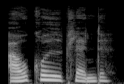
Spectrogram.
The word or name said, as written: afgrødeplante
